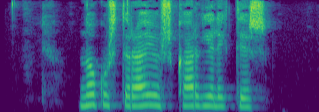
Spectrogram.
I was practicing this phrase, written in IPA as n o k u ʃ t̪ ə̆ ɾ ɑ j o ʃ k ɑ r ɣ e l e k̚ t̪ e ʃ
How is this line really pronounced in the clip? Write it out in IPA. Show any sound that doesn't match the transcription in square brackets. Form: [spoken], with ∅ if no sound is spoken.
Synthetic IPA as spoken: n o k u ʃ t̪ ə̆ ɾ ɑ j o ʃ k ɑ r ɣ e l e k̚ t̪ e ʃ

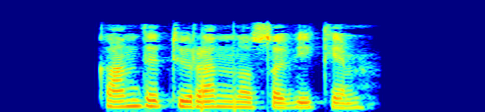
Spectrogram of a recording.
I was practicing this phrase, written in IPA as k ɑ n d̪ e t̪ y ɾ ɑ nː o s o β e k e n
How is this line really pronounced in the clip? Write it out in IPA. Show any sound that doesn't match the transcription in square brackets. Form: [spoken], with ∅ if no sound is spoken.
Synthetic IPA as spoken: k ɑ n d̪ e t̪ y ɾ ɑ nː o s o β [i] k e [m]

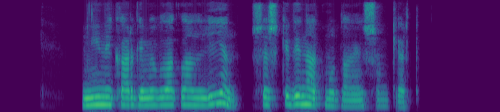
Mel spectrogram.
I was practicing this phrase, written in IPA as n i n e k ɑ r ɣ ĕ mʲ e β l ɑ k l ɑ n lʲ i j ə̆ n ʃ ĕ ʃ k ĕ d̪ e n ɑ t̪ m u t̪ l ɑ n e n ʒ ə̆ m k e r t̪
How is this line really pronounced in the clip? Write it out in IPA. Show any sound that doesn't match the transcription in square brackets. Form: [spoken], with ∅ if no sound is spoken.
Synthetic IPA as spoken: n i n e k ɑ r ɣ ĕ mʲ e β l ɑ k l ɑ n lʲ i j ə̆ n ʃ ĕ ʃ k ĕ d̪ e n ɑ t̪ m u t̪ l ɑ n e n [ʃ] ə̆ m k e r t̪

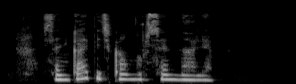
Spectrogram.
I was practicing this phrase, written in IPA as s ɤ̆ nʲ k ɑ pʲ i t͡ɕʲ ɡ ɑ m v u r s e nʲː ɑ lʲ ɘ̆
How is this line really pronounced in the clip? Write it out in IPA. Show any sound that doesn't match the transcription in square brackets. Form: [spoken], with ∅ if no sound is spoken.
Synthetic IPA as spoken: s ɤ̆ nʲ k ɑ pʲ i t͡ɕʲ [k] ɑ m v u r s e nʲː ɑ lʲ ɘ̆

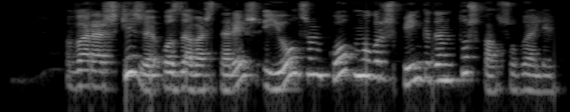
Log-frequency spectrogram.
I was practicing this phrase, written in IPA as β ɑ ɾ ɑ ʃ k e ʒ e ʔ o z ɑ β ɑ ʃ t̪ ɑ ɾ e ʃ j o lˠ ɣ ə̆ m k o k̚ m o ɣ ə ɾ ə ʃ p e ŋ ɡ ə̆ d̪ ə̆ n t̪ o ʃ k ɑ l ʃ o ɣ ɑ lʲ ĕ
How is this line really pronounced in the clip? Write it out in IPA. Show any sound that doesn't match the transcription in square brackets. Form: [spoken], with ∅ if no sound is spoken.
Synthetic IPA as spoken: β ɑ ɾ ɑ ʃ k e ʒ e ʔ o z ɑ β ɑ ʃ t̪ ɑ ɾ e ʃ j o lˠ [ʒ] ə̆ m k o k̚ m o ɣ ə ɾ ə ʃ p e ŋ ɡ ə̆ d̪ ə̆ n t̪ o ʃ k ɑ l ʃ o ɣ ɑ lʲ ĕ

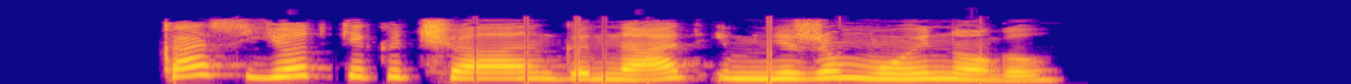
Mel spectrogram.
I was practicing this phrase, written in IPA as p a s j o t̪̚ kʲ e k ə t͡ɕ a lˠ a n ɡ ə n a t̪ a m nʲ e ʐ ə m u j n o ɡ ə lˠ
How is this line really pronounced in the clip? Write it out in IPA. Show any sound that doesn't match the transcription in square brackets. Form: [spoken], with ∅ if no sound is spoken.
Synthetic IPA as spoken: [k] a s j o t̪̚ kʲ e k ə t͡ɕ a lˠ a n ɡ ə n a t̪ [i] m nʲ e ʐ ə m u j n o ɡ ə lˠ

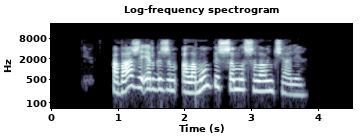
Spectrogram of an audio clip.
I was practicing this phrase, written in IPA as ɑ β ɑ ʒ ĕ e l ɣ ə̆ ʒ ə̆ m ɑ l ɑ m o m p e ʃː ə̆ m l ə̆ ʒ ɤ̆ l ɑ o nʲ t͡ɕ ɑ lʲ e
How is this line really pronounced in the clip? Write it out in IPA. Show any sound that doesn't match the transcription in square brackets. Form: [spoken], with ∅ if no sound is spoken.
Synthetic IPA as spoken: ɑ β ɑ ʒ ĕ e [r] ɣ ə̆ ʒ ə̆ m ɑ l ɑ m o m p e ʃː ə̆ m l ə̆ [ʃ] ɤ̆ l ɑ o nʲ t͡ɕ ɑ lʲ e

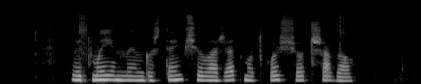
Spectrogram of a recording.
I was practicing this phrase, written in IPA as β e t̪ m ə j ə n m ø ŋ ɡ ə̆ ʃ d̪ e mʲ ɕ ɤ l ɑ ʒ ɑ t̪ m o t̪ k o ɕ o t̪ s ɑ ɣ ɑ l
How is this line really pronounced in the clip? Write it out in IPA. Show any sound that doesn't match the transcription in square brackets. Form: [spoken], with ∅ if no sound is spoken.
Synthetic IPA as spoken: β e t̪ m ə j ə n m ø ŋ ɡ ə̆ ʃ [t̪] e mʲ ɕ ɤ l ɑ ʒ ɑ t̪ m o t̪ k o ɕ o t̪ [ʃ] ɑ ɣ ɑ l

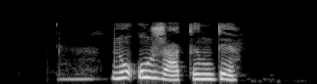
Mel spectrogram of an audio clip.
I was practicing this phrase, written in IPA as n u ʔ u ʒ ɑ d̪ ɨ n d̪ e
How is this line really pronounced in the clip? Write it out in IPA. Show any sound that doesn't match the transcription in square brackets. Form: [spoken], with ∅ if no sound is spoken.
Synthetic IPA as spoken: n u ʔ u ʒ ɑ [t̪] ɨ n d̪ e

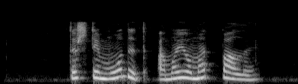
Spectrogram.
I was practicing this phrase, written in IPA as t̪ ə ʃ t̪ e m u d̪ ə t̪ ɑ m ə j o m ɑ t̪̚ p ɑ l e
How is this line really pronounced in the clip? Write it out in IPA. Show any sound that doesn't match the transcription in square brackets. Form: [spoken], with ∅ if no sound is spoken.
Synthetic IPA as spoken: t̪ ə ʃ t̪ e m [o] d̪ ə t̪ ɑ m ə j o m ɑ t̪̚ p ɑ l e

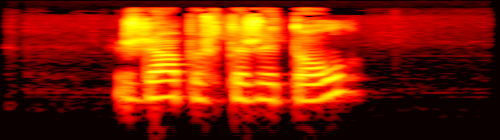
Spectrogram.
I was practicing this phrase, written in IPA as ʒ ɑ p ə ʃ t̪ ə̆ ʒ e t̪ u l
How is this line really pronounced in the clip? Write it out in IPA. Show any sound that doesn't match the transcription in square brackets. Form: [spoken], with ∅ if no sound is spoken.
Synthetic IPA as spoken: ʒ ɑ p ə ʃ t̪ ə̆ ʒ e t̪ [o] l

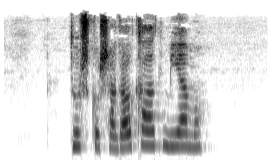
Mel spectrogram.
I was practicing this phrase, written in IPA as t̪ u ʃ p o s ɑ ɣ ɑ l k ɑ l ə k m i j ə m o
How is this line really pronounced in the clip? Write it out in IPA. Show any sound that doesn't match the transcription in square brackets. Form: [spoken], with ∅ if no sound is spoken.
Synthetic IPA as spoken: t̪ u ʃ [k] o [ʃ] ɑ ɣ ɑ l k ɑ l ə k m i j [ɑ] m o

